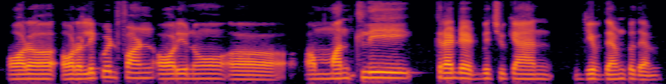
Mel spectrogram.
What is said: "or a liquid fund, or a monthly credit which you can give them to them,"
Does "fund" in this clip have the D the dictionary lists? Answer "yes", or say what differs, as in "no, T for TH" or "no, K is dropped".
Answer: yes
